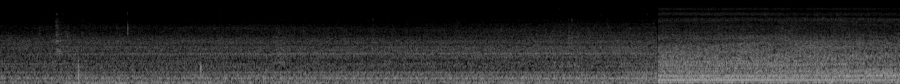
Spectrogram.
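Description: Jeep Compass engine running steadily under way; about six and a half seconds in the sound turns abruptly louder, with a deeper, stronger engine note.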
